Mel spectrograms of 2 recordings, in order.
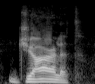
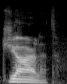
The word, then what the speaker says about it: Jarlath: Jarlath. What? And so goes the dance of my life. What is your name? Jarlath. What? Jarlath. Say that again. Jarlath. How do you spell that? J-A-R-L-A-T-H.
